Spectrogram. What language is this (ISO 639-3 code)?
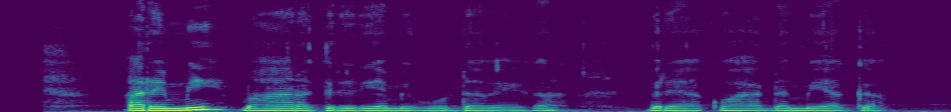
kik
